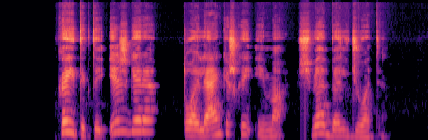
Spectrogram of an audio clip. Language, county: Lithuanian, Klaipėda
